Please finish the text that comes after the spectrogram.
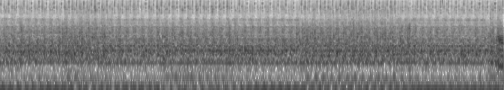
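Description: A sewing machine runs steadily, stitching a continuous quilting design through a fabric quilt held in a homemade hoop, its even mechanical whir loud and close with no talk.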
